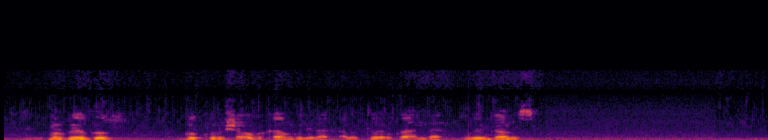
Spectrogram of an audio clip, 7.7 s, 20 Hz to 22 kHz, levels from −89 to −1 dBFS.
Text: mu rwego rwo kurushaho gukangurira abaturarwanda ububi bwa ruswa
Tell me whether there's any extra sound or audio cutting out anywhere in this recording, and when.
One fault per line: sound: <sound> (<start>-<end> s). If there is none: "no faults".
no faults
